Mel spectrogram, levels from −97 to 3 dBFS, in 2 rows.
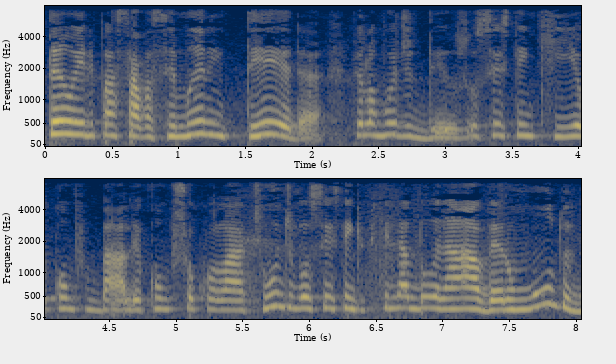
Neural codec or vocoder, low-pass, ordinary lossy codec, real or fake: none; 7.2 kHz; AAC, 48 kbps; real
